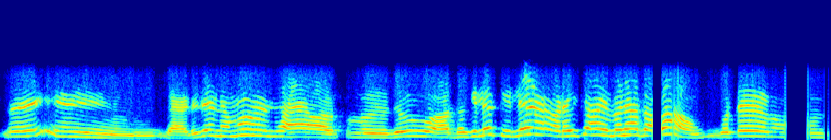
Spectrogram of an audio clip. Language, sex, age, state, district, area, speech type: Odia, female, 45-60, Odisha, Angul, rural, conversation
